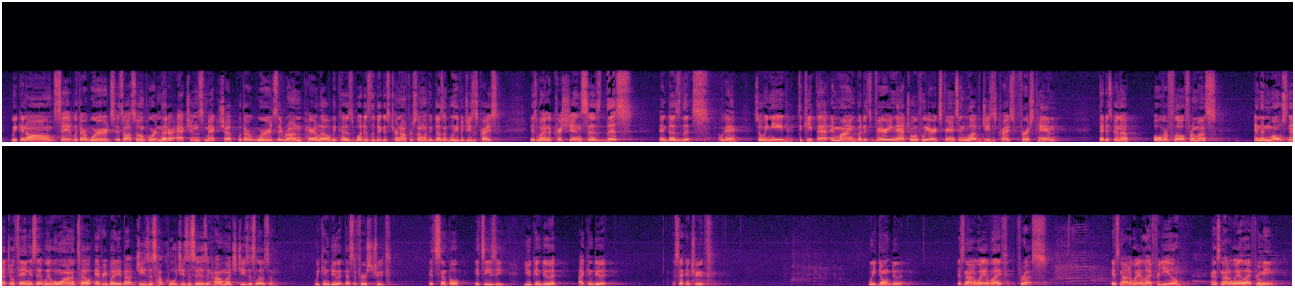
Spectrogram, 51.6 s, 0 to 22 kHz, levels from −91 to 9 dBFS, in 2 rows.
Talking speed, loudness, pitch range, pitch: 175 wpm, -16 LUFS, 145-170 Hz, 155 Hz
